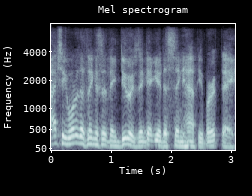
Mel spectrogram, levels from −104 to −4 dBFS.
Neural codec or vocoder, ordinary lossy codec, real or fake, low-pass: codec, 16 kHz, 1 kbps, X-Codec, HuBERT features, trained on general audio; AAC, 32 kbps; fake; 7.2 kHz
